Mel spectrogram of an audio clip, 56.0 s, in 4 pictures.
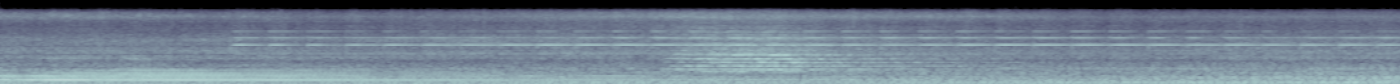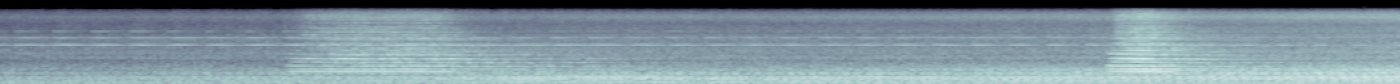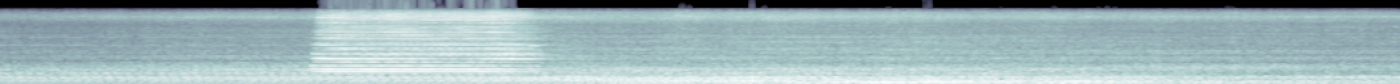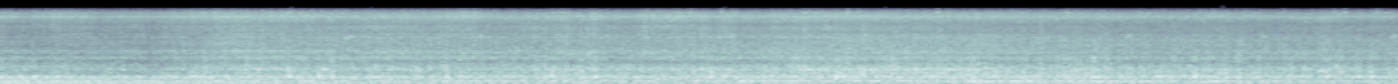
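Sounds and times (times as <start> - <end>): locomotive engines rumbling: 0.0 - 10.1, 12.2 - 55.9
train horn: 6.7 - 9.2, 16.9 - 20.2, 25.0 - 26.7, 31.1 - 33.8
freight cars clickety-clack: 16.4 - 55.9.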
